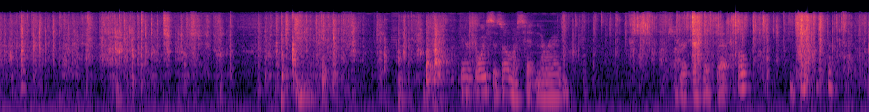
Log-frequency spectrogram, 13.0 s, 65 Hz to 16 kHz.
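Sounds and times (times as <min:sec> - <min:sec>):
foil card packs crinkling: 0:00.0 - 0:07.2, 0:08.4 - 0:13.0.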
